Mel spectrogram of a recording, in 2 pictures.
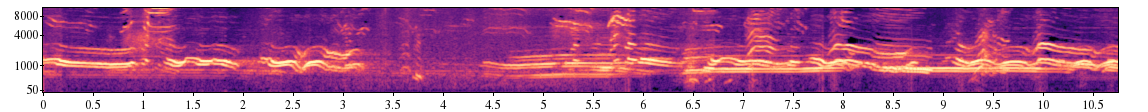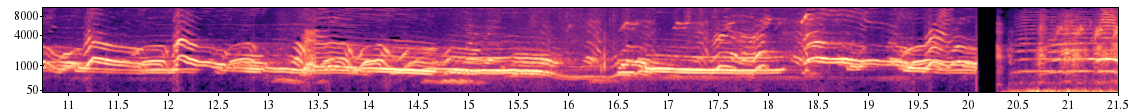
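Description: A group of wolf pups howling together, several wavering howls overlapping at different pitches, with a brief lull about four seconds in. The howling cuts off abruptly just before the end.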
